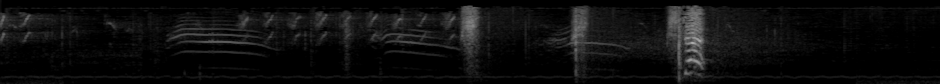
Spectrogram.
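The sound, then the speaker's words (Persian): A cat in a garden in the courtyard of a boarding complex meows in a run of short, high, wavering cries, then, as a stone is thrown toward it, lets out three harsh, louder bursts like yowls or hisses, all over a faint steady hum. “سنگی به طرف گربه پرت میکنه.”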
